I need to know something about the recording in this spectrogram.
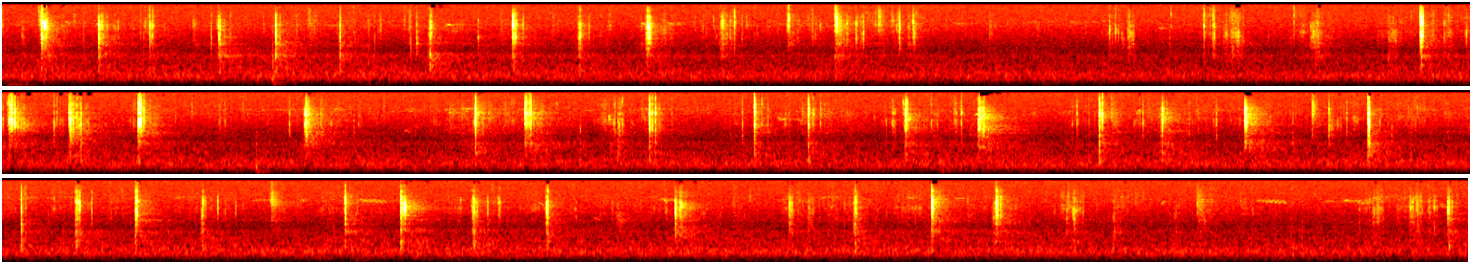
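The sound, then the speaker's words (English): A bird hammers at a black pine tree trunk, making small holes, with sharp, dry knocks arriving in irregular bursts and short runs, repeating steadily over a soft, constant background hiss, with no voices. “It was lovely to see it and hear it doing its thing, hammering black pine tree trunks, making holes, probably looking for food rather than making a nest, as the holes were quite small.”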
